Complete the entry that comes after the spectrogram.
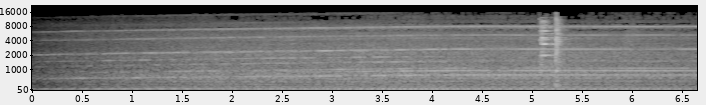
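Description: A train rumbles steadily along the rails, its low, rhythmic wheel clatter filling the sound with a droning hum, and a brief metallic squeal or clank rises near the end. No one speaks.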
